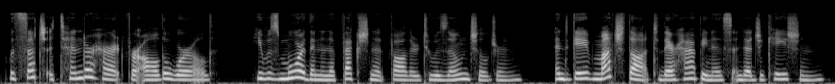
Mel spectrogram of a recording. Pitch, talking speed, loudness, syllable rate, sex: 230 Hz, 210 wpm, -17 LUFS, 5.5 syllables/s, female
